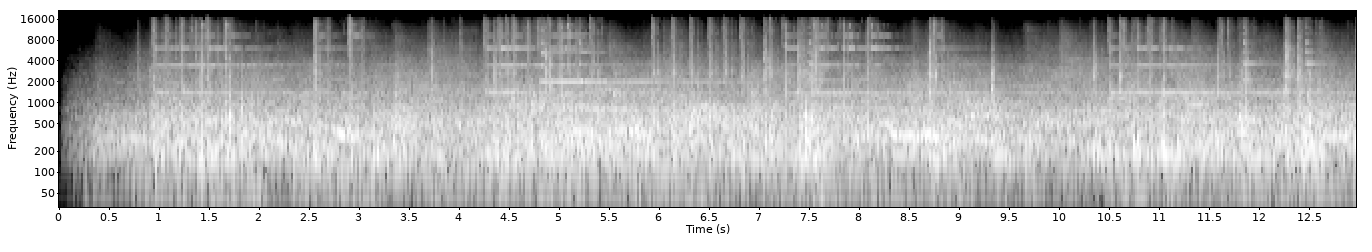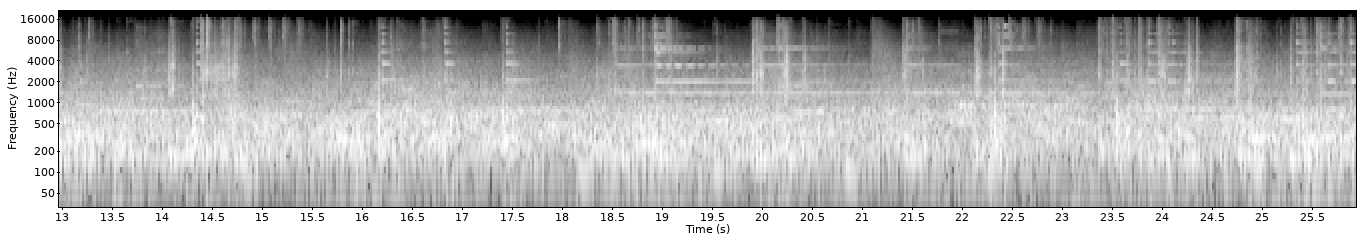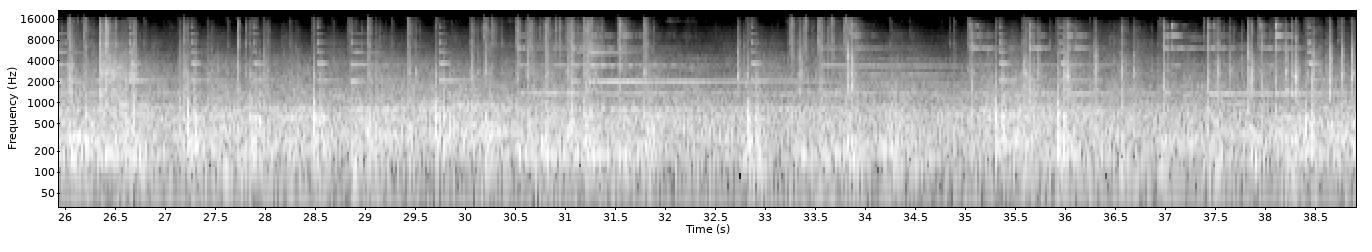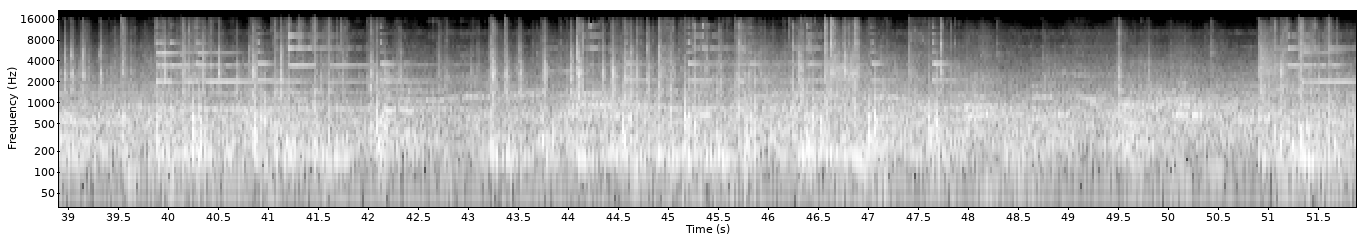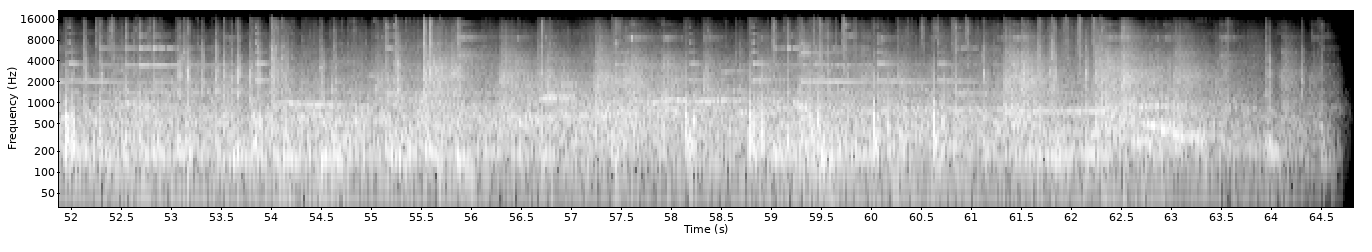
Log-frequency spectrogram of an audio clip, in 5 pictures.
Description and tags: MM Project -10 Pinball
Musée Mécanique recording project - 10 Pinball
Pinball machines;
Fun Land from Gottlieb, 1968
Sing Along from Gottlieb, 1967
Olympics from Gottlieb, 1962
ball, Fun-Land, Gottlieb, machine, vintage, score, historic, silver, bumper, San-Francisco, Musee-Mecanique, arcade, Sing-Along, field-recording, old, Olympics, flipper, amusement, tilt, Fishermans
